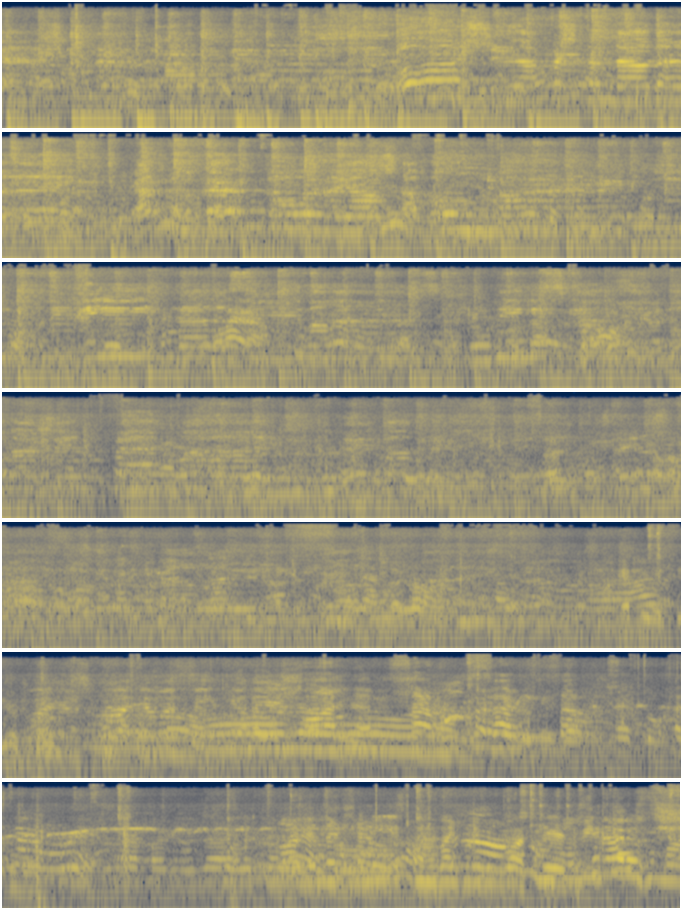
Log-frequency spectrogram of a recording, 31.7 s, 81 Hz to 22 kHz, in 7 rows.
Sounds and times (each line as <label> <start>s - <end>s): música 0.0s - 22.6s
